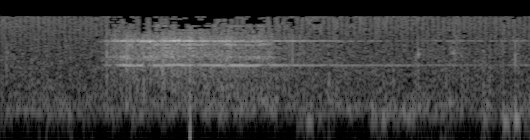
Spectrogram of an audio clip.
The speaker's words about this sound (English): It is now early next morning, however, and Penny's doorbell rings.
